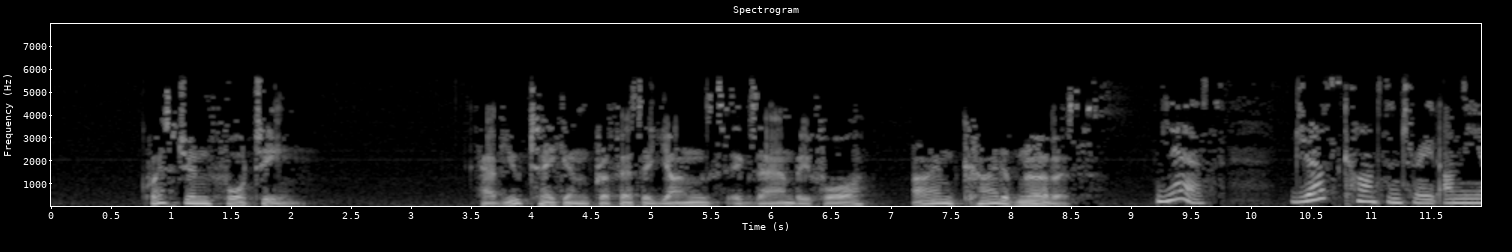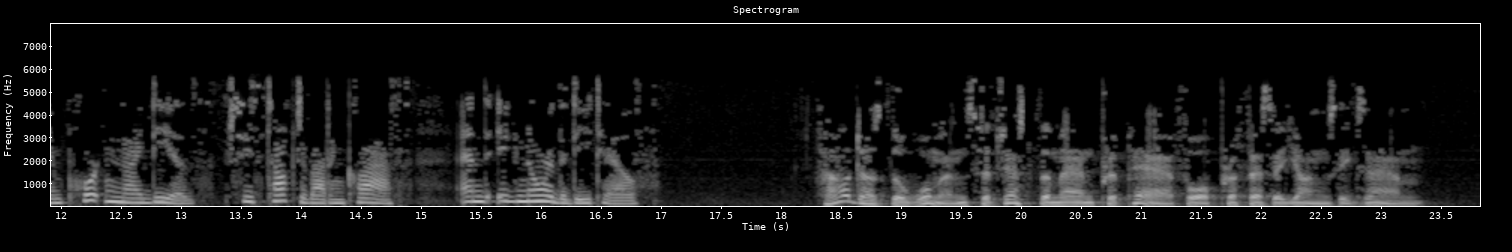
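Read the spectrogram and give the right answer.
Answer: Focus on the important ideas from class and ignore the details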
